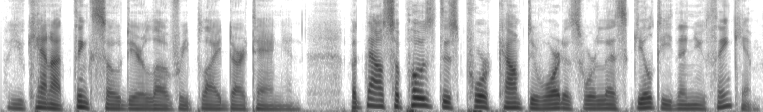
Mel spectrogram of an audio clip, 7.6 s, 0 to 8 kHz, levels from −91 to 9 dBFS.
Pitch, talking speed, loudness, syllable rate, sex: 110 Hz, 180 wpm, -19 LUFS, 4.7 syllables/s, male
